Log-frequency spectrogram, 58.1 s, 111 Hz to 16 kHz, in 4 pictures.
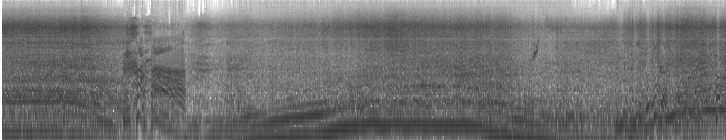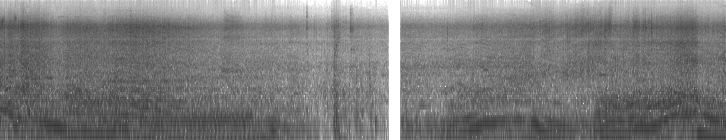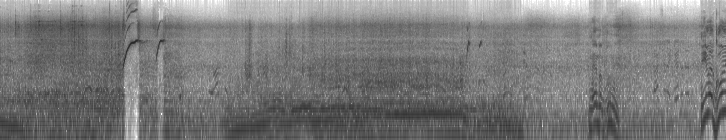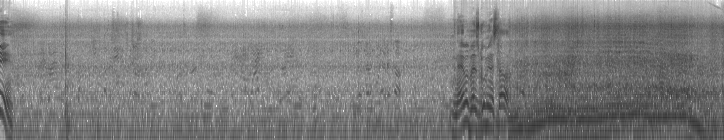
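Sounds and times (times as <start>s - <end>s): suv engine revving: 0.0s - 21.0s, 22.6s - 58.0s.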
